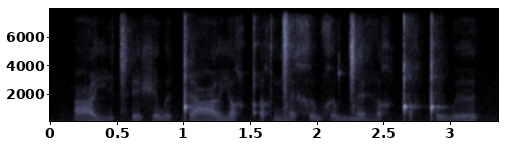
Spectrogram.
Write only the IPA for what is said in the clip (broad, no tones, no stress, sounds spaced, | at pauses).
ʕ e j i t͡sʼ e ʃ ɛ w ɘ ǃ ɛ ʕ ə j ə χ qʼ i χ ŋ͡ǀ ɛ x ə w x ə w ŋ͡ǀ ɛ ɦ ɘ χ ǃ ɘ χ ǃ e w ɘ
